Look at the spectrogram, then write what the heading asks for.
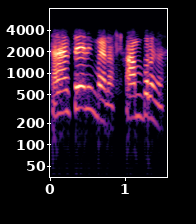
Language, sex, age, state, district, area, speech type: Tamil, female, 45-60, Tamil Nadu, Tirupattur, rural, conversation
